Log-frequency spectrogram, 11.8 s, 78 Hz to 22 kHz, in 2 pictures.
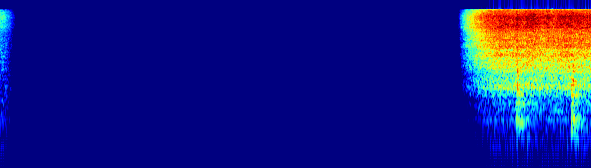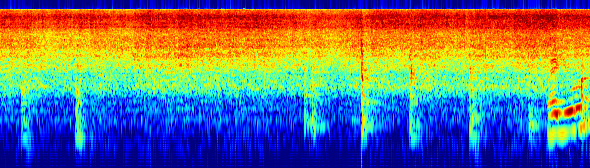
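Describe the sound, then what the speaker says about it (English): Shiitake mushrooms frying in a hot pan, starting after a stretch of silence and then sizzling loudly and steadily, with scattered clicks and scrapes as they are stirred and tossed. "you're going to toss the mushrooms only about every 30 seconds or so until they're golden brown"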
